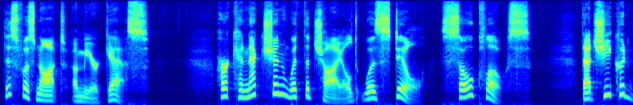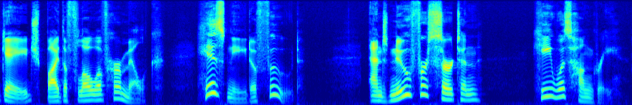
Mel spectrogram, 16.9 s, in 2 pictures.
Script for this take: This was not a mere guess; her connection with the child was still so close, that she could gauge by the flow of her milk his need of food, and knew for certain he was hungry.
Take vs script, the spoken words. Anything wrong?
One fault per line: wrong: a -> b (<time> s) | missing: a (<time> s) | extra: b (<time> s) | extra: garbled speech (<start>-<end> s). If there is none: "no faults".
no faults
